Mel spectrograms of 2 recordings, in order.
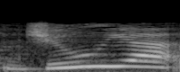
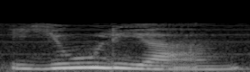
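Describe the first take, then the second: First: It begins with an English J sound. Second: It begins with an English Y sound. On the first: The speaker calls it wrong. "not Julia like in English" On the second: The speaker calls it right. "pronounced like the English Y"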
